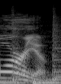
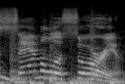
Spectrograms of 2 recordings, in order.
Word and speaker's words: Sammelsurium: I don't think we know how to pronounce a lot of them. Samelasorium. Wait, say it again. Samelasorium.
